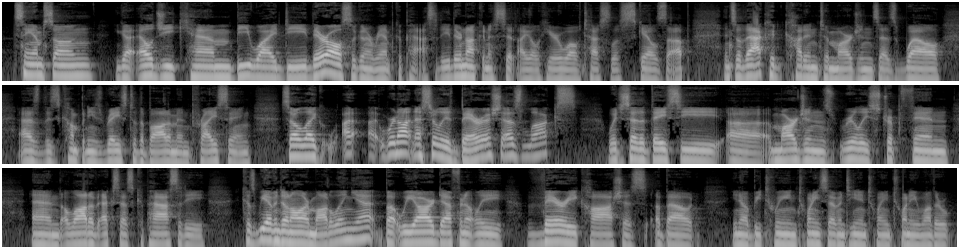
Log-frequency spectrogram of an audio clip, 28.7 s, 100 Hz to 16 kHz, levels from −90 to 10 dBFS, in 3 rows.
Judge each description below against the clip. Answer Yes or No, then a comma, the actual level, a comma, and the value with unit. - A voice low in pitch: Yes, low, 120 Hz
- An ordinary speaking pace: Yes, average, 190 wpm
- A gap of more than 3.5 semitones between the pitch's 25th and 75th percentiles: No, average, 3.0 semitones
